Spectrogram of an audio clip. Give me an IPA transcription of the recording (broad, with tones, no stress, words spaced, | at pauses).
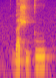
ɡ͡ba˧ʃi˧ku˦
